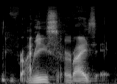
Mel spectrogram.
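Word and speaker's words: Rhys: How do you say his name? Reese. I believe it's Reese Irfan.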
